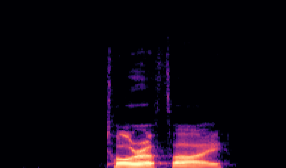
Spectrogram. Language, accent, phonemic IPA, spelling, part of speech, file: English, US, /ˈtɔ.ɹɪ.faɪ/, torrefy, verb, En-us-torrefy.ogg
- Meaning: To subject to intense heat; to parch, to roast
